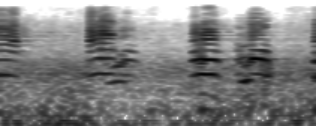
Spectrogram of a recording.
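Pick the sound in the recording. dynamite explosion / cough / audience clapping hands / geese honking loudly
geese honking loudly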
